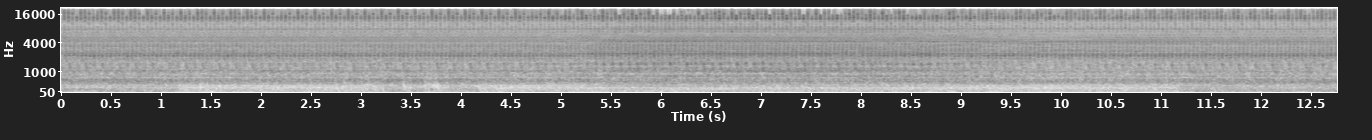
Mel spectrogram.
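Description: Cold idle with a sharp, regular tapping about four a second riding over the engine hum; a knock from inside the engine.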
